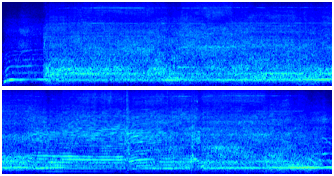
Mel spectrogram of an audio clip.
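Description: A Vevor thickness planer feeds wood through with a loud, constant high whine and roar that hold steady throughout, the pitch wavering slightly midway as the board strains in the cutter.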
